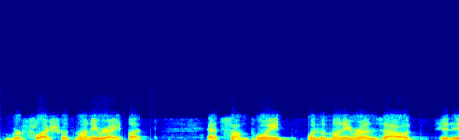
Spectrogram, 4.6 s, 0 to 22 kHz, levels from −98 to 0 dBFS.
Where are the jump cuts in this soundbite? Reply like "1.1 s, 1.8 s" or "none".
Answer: 1.2 s, 2.9 s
